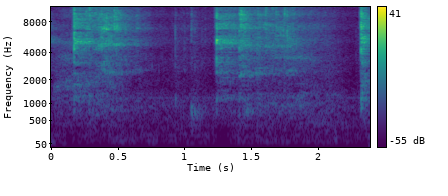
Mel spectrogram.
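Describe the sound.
Metal utensil clinks and scrapes in a dish while salted tomato pieces are stirred, several soft, bright clinks between quieter scraping.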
